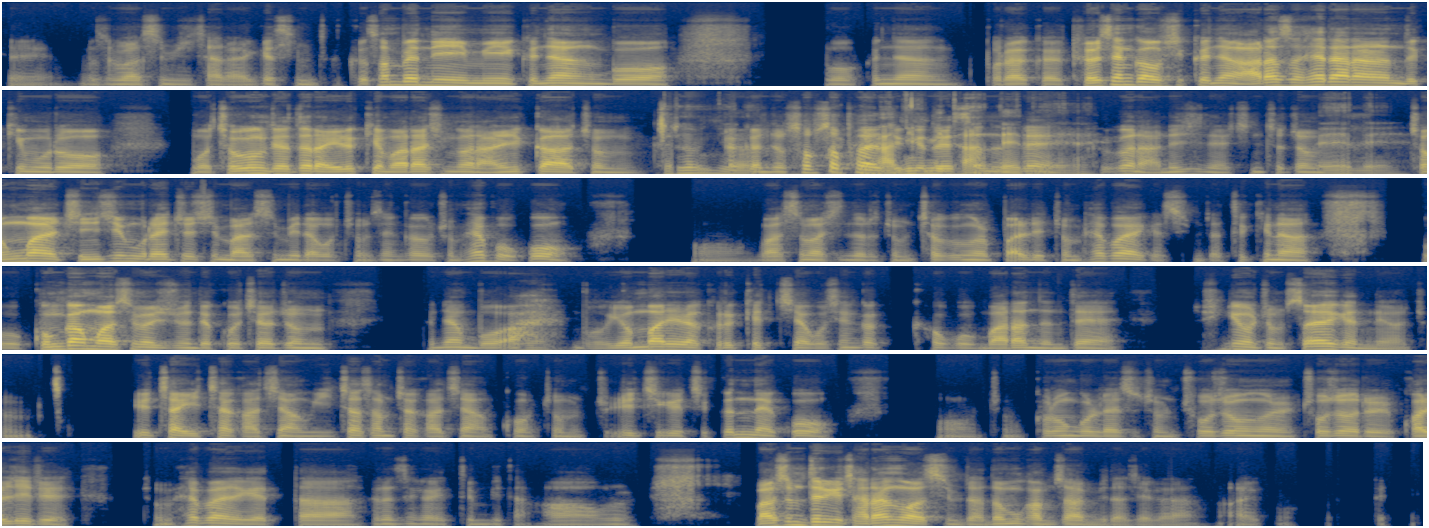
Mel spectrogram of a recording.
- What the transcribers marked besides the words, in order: tsk; teeth sucking; tsk; laugh
- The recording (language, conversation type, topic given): Korean, advice, 직장에서 과중한 업무로 계속 지치고 불안한 상태를 어떻게 해결하면 좋을까요?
